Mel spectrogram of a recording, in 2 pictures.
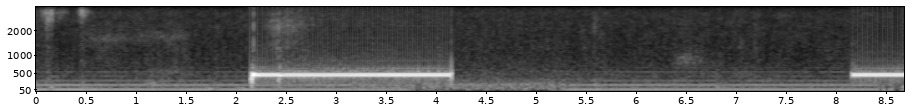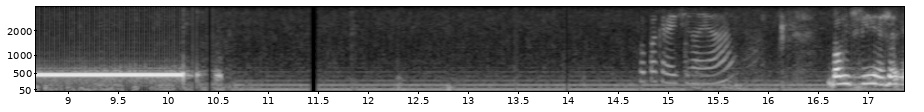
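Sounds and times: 
faint telephone line hum: 0:00.0 - 0:17.3
long electronic telephone beeps during call transfer: 0:02.2 - 0:04.2, 0:08.2 - 0:10.2
speech: 0:16.6 - 0:17.3.

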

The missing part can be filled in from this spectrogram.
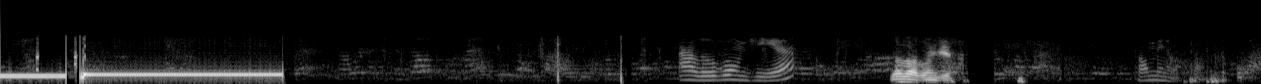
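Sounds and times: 
telephone line tone during call transfer: 0:00.0 - 0:02.8
speech: 0:07.0 - 0:08.1, 0:08.9 - 0:10.3, 0:11.4 - 0:12.2.

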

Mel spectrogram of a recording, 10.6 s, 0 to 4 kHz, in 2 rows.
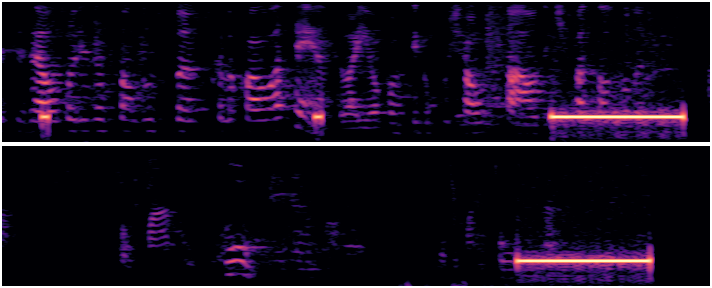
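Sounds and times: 
telephone busy tone after the call hangs up: 0:04.2 - 0:05.2, 0:09.2 - 0:10.2.

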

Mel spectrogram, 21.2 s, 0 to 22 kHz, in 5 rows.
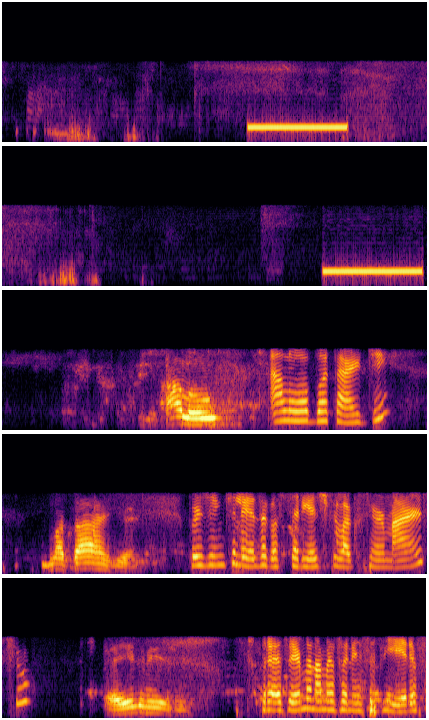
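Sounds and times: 
telephone ringing tone while placing a call: 0:02.5 - 0:03.5, 0:07.5 - 0:08.5
speech: 0:10.1 - 0:12.5, 0:13.2 - 0:17.3, 0:18.0 - 0:19.0, 0:19.6 - 0:21.2.

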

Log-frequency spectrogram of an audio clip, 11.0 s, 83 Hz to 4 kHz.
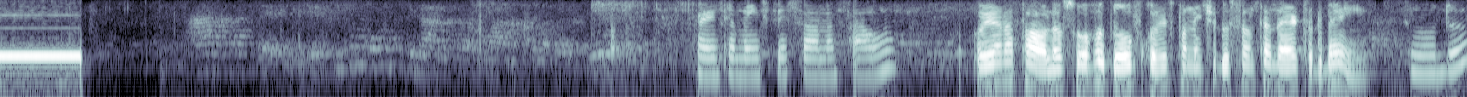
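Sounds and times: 
telephone line tone beep on a call to a hospital: 0:00.0 - 0:00.6
speech: 0:05.2 - 0:11.0.

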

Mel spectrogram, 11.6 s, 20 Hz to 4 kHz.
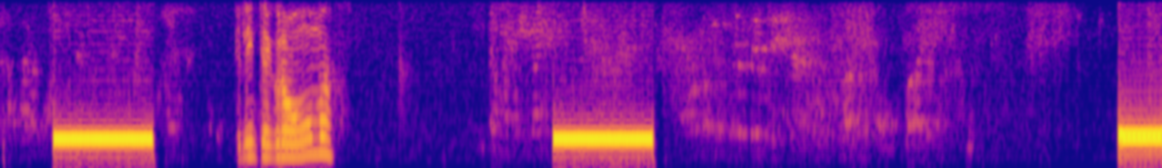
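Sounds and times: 
telephone ringing tone while a call is placed: 0:00.6 - 0:01.6, 0:05.6 - 0:06.6, 0:11.2 - 0:11.6
speech: 0:02.4 - 0:03.4.

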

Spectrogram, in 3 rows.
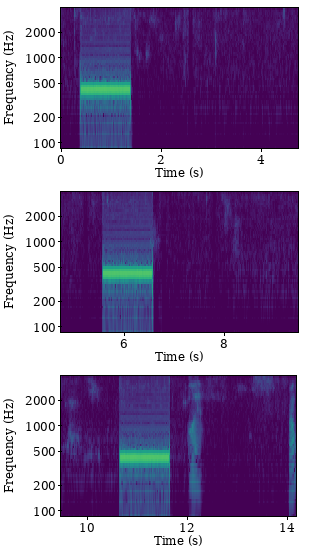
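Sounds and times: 
telephone ringback tone: 0:00.4 - 0:01.4, 0:05.6 - 0:06.6, 0:10.7 - 0:11.7.

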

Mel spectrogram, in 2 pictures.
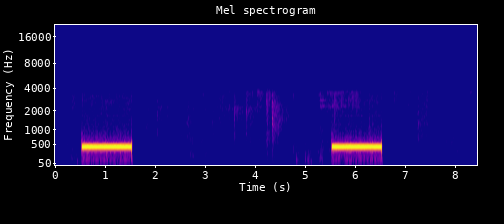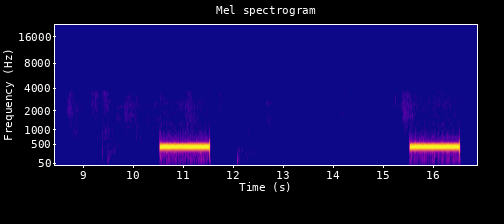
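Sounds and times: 
faint noise: 0:00.0 - 0:16.8
telephone call tones on a busy line: 0:00.6 - 0:01.6, 0:05.6 - 0:06.6, 0:10.6 - 0:11.6, 0:15.6 - 0:16.6.

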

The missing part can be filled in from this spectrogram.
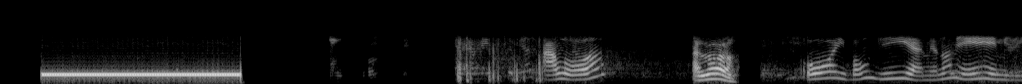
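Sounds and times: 
telephone ringing tone while a call goes through: 0:00.4 - 0:02.4
speech: 0:05.5 - 0:06.2, 0:06.9 - 0:07.4, 0:08.1 - 0:10.2.

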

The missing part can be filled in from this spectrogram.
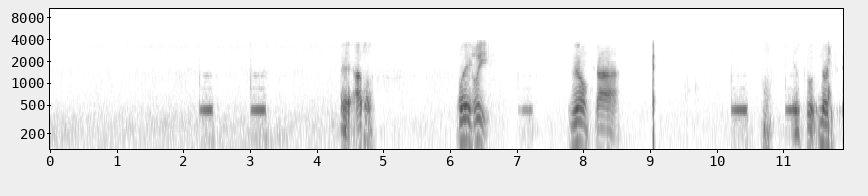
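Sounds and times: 
call-waiting tone on a phone during a call: 0:02.2 - 0:03.3, 0:10.2 - 0:11.3
speech: 0:04.6 - 0:05.0, 0:06.1 - 0:06.7, 0:07.8 - 0:08.6, 0:11.2 - 0:11.8.

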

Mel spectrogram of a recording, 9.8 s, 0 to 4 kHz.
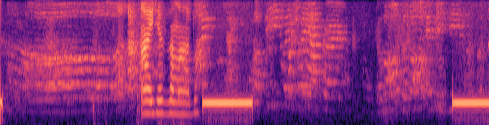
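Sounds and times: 
speech: 0:02.8 - 0:04.3
telephone busy signal: 0:04.1 - 0:05.0, 0:09.1 - 0:09.7.

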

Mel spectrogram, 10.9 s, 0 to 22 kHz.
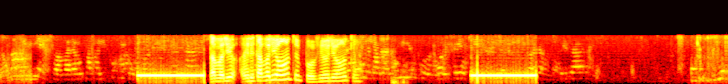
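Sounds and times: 
telephone busy tone beep after a dropped call: 0:02.1 - 0:03.1, 0:07.1 - 0:08.1
speech: 0:03.2 - 0:06.0.

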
